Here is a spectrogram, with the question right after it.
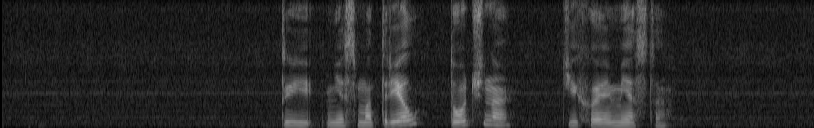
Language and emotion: Russian, neutral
